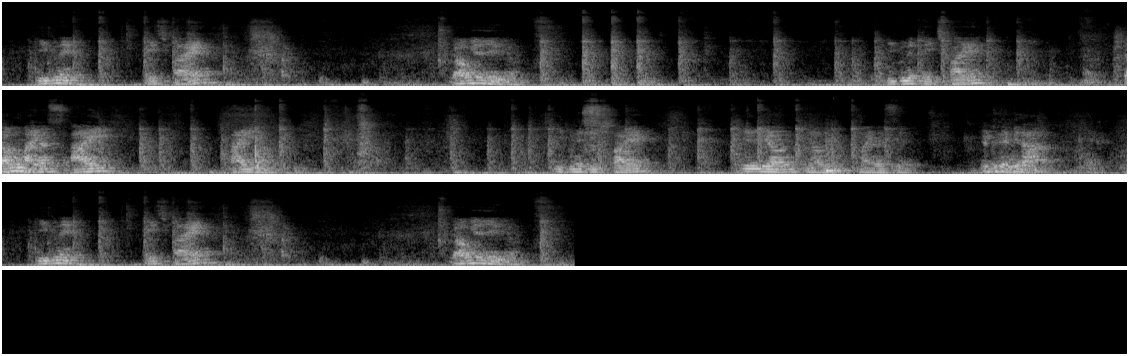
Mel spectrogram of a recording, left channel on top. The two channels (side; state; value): right; drops out; at 5.8 s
